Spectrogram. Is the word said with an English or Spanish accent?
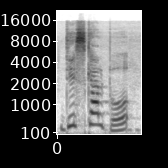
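English. It is said with an English accent.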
